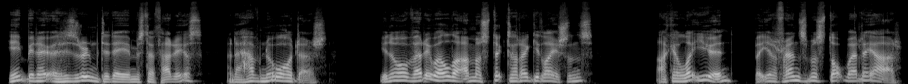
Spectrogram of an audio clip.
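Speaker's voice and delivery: a wary doorman sticking to his orders; the porter McMurdo questioning Thaddeus at the door, rough and wary; gruff porter. A narrator's reading. Porter refuses entry.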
